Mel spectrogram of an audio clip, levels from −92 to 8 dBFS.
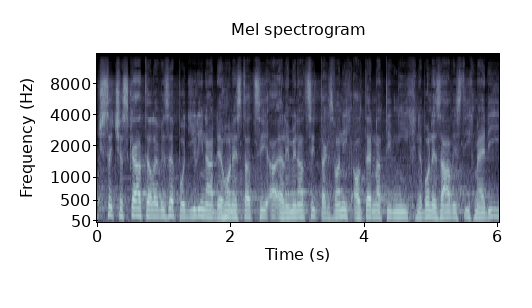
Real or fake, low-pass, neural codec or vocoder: real; 14.4 kHz; none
